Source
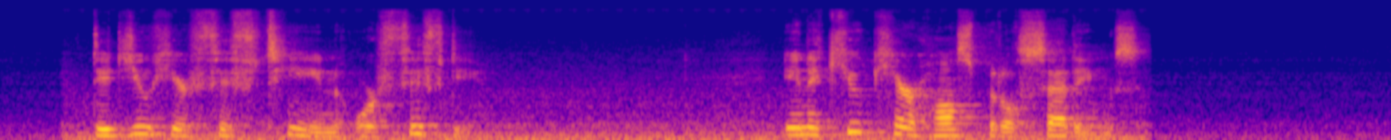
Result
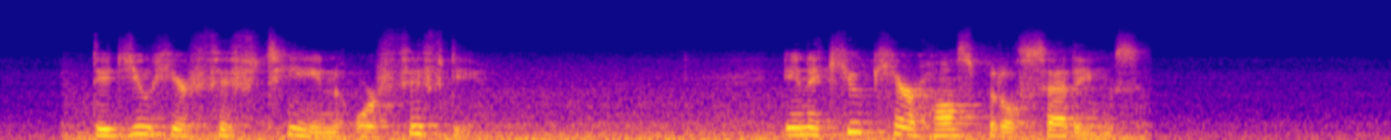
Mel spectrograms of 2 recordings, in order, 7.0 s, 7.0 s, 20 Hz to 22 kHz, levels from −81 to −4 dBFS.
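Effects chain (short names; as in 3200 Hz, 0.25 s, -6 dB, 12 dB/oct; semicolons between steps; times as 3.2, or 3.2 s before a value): LPF 3500 Hz 24 dB/oct; in parallel at 0 dB: limiter -15 dBFS, peak gain reduction 9 dB; on the sum: gain +1.5 dB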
